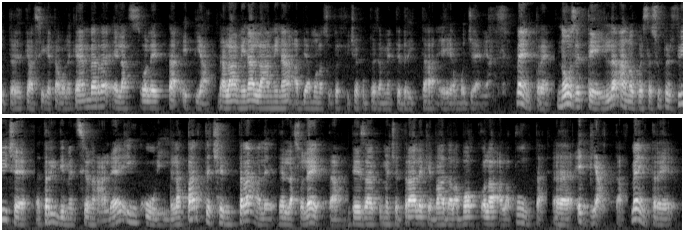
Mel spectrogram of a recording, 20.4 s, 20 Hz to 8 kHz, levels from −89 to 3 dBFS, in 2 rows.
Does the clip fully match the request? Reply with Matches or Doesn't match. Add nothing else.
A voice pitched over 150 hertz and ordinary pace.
Matches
